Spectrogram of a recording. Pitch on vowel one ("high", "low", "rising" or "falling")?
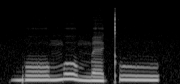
low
